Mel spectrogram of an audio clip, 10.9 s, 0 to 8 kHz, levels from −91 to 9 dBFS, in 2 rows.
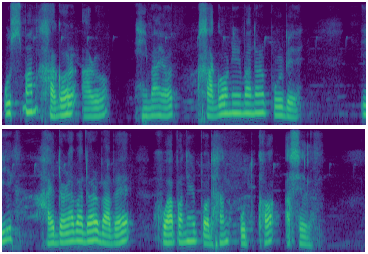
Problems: background sounds at intervals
